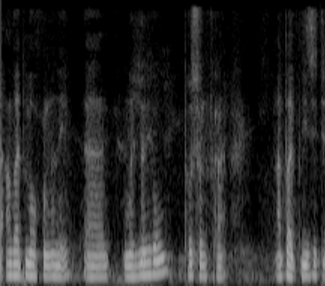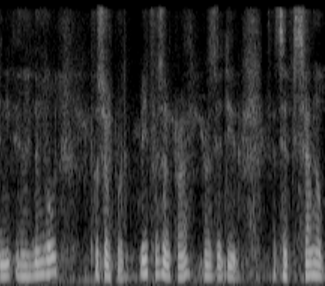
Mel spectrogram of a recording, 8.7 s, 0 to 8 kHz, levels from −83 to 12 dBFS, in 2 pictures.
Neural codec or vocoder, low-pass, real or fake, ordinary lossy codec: codec, 16 kHz, 1.1 kbps, Voila-Tokenizer; 7.2 kHz; fake; AAC, 32 kbps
